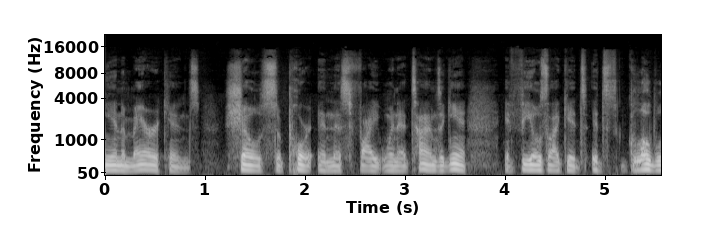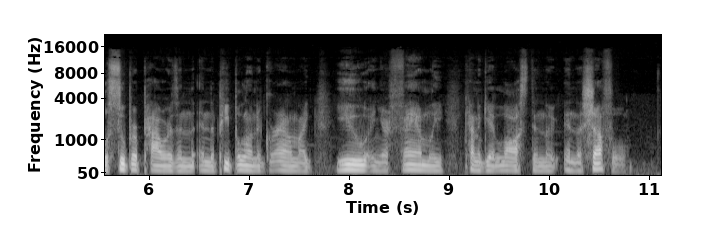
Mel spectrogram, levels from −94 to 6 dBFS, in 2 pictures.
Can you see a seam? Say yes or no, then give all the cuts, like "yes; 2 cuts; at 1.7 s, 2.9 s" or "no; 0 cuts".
no; 0 cuts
